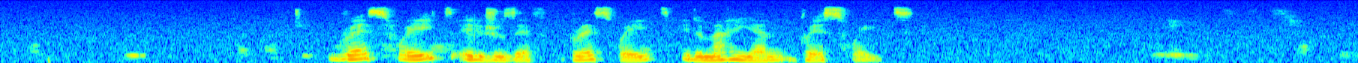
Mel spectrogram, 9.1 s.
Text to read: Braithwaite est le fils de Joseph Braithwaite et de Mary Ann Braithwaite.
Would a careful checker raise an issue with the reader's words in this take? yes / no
yes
